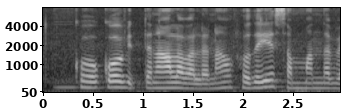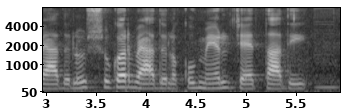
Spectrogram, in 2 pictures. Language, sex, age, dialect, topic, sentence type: Telugu, female, 25-30, Southern, agriculture, statement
